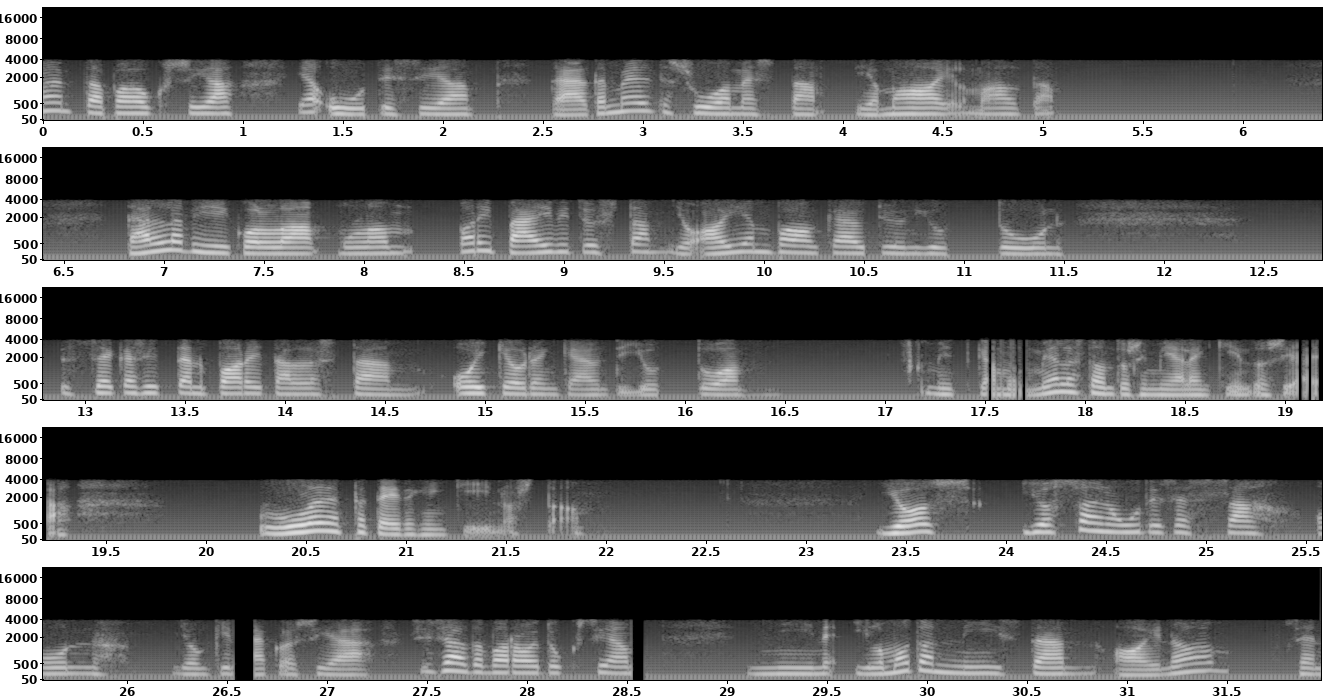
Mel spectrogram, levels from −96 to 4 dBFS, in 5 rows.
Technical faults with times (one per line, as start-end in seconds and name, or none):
0.00-31.97 mains buzz
17.51-17.71 packet loss filled with silence
19.06-19.26 packet loss filled with silence
26.53-26.64 packet loss filled with silence
28.52-28.59 packet loss filled with silence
